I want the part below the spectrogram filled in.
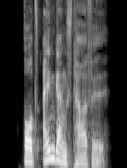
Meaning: place-name sign at the entrance of a village, town, or city
- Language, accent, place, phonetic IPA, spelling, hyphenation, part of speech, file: German, Germany, Berlin, [ɔʁt͡sˈʔaɪ̯nɡaŋsˌtaːfl̩], Ortseingangstafel, Orts‧ein‧gangs‧ta‧fel, noun, De-Ortseingangstafel.ogg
